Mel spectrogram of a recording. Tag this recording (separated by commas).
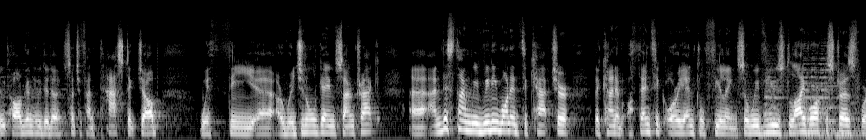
Speech, Music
